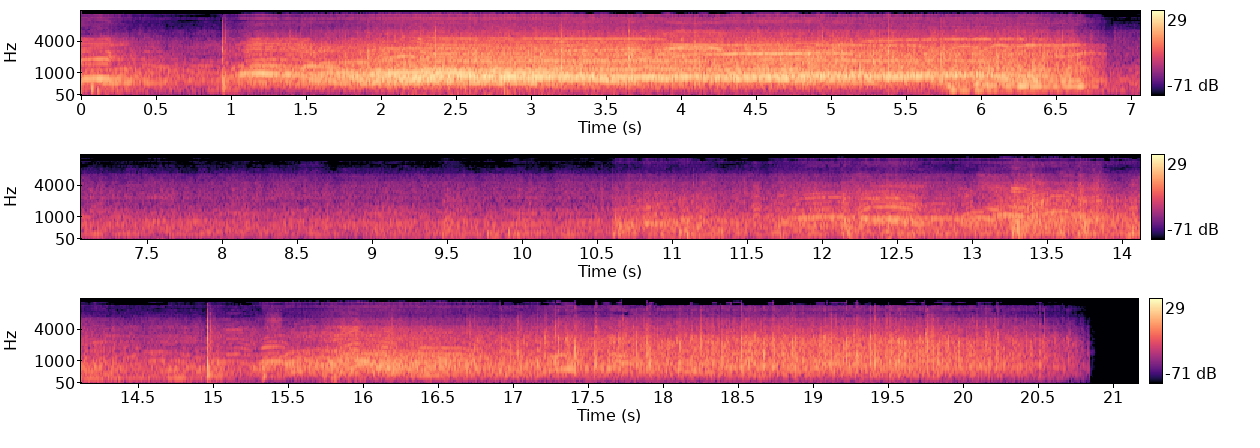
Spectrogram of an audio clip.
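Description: A crowd cheers and whistles loudly in a large echoing hall.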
